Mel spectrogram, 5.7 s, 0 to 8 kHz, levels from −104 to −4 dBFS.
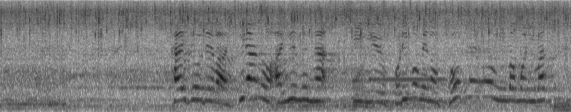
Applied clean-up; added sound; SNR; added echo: none; Frying (food); 2 dB; reverberation time 2.1 s.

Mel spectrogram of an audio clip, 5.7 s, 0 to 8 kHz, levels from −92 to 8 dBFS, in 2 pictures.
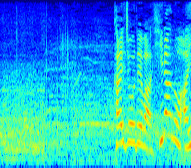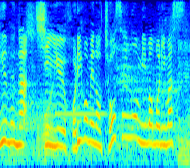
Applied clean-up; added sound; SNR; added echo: none; none; none; none.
